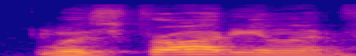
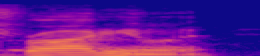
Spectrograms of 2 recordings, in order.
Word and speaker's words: fraudulent: There's no G or a J in there. There's no J or G.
